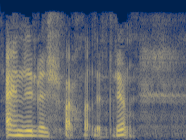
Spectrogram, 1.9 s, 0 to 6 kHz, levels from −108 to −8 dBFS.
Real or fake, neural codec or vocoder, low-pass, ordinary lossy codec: fake; autoencoder, 44.1 kHz, a latent of 192 numbers a frame, MeloTTS; 5.4 kHz; MP3, 48 kbps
